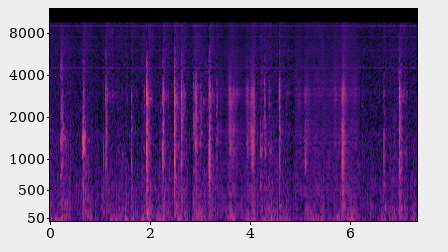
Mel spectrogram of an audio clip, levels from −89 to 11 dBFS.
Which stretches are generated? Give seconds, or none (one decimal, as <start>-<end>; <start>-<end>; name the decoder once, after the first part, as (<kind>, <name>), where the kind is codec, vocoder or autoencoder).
3.4-4.1 (vocoder, Vocos); 4.9-6.2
